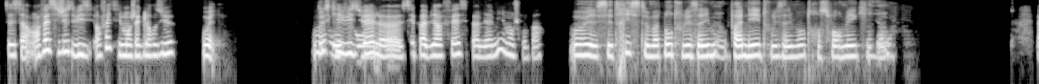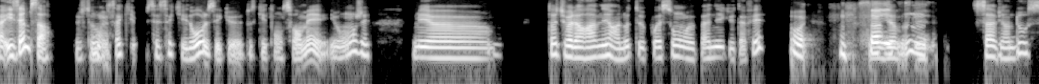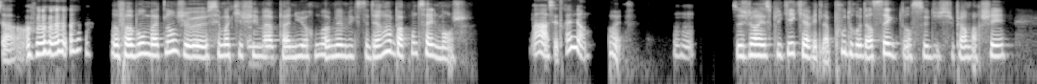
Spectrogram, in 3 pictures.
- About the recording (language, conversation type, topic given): French, unstructured, Qu’est-ce qui te motive à essayer une nouvelle recette ?
- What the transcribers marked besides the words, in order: chuckle; laugh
